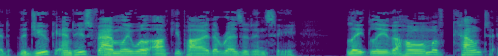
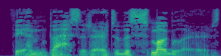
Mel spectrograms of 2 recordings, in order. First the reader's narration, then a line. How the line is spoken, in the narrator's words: the Baron chuckled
